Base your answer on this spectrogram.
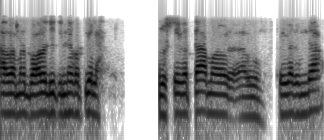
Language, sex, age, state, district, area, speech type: Odia, male, 18-30, Odisha, Kendujhar, urban, conversation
